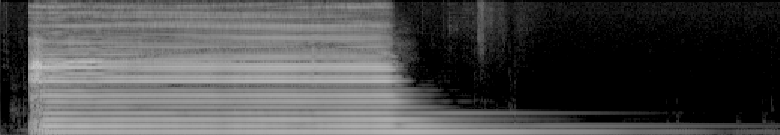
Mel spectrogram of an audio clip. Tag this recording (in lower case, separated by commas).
musical instrument, music, bowed string instrument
